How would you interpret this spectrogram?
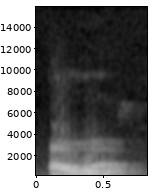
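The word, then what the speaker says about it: hour: এই তিনটা ক্ষেত্রে তো দেখলেই অনেস্ট, আওয়া, অন এগুলো কিন্তু সব অ দিয়ে উচ্চারণ হচ্ছে হনেস্ট হাওয়ার হনার এরকম কিন্তু আমরা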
